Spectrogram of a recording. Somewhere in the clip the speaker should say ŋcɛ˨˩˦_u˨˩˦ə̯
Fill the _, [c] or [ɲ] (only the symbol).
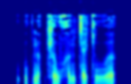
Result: c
